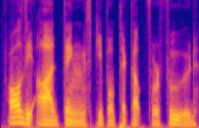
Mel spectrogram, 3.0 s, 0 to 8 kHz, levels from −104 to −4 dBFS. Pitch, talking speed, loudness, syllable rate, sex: 95 Hz, 180 wpm, -19 LUFS, 3.8 syllables/s, male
